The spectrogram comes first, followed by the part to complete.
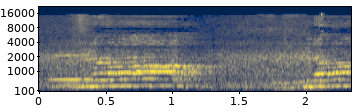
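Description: Children's voices chanting together in a long, drawn-out sung call that rises and falls in pitch for about a second. The next call begins at the very end.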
